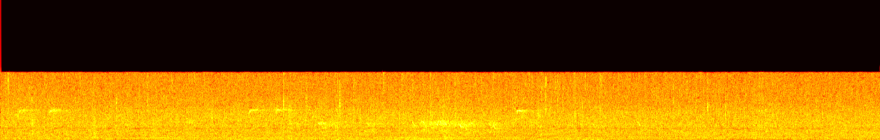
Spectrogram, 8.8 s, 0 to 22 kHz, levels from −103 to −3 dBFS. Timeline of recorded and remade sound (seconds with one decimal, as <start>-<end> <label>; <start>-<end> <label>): 0.0-1.9 recorded; 1.9-4.3 remade; 4.3-7.6 recorded; 7.6-8.1 remade; 8.1-8.8 recorded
